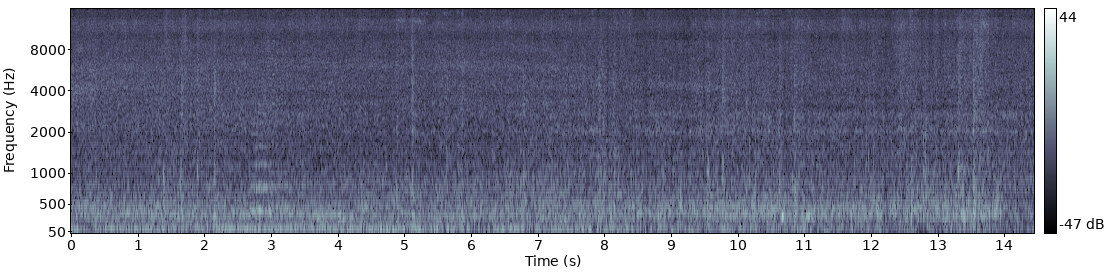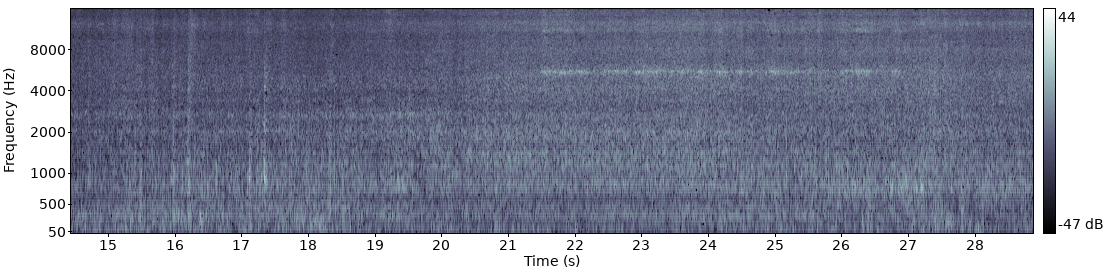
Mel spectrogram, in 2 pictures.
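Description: Diesel-hauled passenger train running along the line, heard from the carriage: steady rumble of the coach and wheels on the rails over a low drone. It is a little quieter from about halfway through, and a thin high whine comes in near the end.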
